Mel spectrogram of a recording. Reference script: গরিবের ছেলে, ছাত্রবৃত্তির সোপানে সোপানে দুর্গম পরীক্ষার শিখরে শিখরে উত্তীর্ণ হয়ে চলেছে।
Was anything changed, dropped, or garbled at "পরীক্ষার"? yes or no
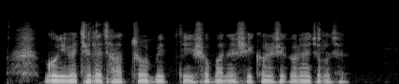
yes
